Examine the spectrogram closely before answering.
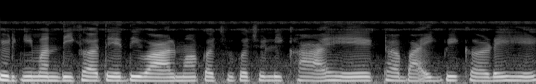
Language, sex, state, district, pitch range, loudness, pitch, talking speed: Chhattisgarhi, female, Chhattisgarh, Jashpur, 175-185 Hz, -16 LUFS, 180 Hz, 155 wpm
